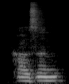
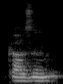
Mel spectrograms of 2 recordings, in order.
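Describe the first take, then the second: No difference in how they are said.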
